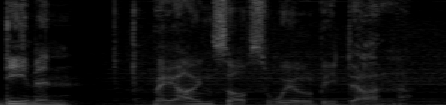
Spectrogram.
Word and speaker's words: daemon: Like, she's pronouncing it the way I was, Damon. He's pronouncing it demon.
